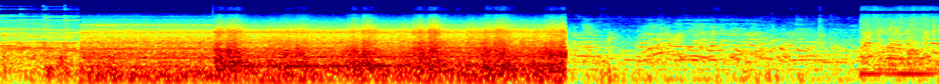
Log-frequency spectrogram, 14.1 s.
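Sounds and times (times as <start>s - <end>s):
train rumbling with low hum: 0.7s - 8.5s.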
